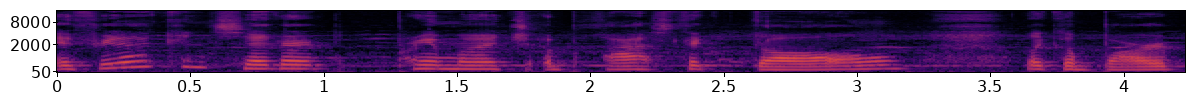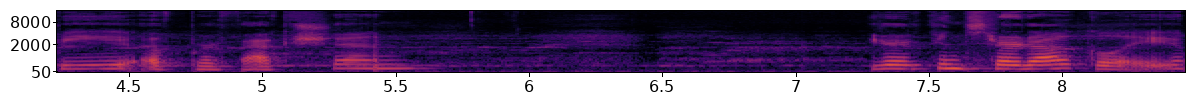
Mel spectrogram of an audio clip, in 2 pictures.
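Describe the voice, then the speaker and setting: Music plays in the background as a woman speaks in a fairly high pitch. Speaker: author vlogger. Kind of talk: casual vlog monologue. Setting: home video vlog, slouching. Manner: hesitant, many fillers.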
